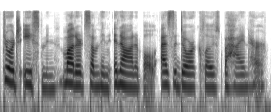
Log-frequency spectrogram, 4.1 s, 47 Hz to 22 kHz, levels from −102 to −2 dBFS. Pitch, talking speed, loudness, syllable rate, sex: 200 Hz, 160 wpm, -21 LUFS, 5.9 syllables/s, female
